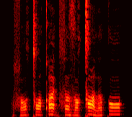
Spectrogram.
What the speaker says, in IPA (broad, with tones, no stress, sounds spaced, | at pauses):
ɬ ɔ˩˧˩ ǀ ɔ˧˩ qʼ æ˥˩ ɡ ɬ ʌ˧˩ z ɒ˩ ǀ ɑ˥˩ l ʌ˨˦ k ɔ˥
